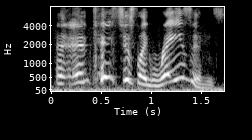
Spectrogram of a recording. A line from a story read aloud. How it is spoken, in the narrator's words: Justin yells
